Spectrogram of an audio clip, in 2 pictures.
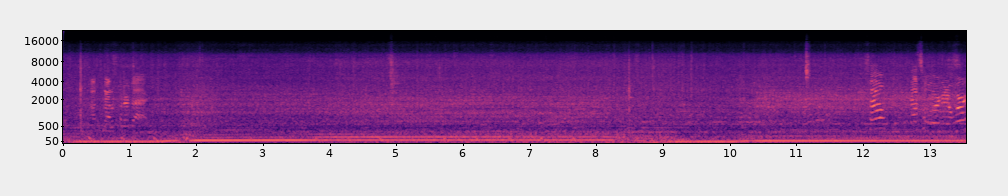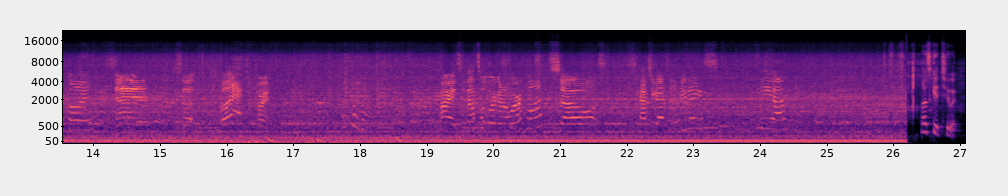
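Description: A car cruises in fourth gear at steady speed over a bumpy road, its engine a loud continuous low drone with rattles, a voice talking over it, cutting off abruptly at the end.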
